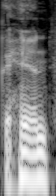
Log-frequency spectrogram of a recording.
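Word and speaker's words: guzheng: It's spelled G-U-Z-H-E-N. It looks like it's goose hen or something. It's pronounced gehen.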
